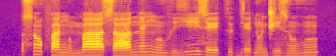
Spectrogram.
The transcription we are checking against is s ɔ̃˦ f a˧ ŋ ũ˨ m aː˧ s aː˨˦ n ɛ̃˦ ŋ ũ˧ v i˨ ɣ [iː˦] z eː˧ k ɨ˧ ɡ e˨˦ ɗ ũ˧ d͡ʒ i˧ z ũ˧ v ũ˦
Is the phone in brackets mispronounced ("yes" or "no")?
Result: no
